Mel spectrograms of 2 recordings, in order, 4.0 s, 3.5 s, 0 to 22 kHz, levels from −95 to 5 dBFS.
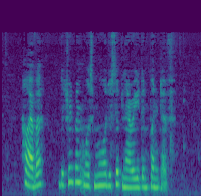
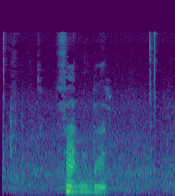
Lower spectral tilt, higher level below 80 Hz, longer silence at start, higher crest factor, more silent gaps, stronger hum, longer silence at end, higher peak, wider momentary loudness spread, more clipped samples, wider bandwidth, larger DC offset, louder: about the same, -6.5 dB/octave vs -6.5 dB/octave; about the same, -62 dBFS vs -58 dBFS; first, 0.45 s vs 0.05 s; about the same, 20 dB vs 24 dB; neither; neither; first, 0.55 s vs 0.15 s; first, -6 dBFS vs -10 dBFS; second, 14 LU vs 27 LU; neither; about the same, 11.5 kHz vs 12 kHz; neither; first, -25 LUFS vs -32 LUFS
